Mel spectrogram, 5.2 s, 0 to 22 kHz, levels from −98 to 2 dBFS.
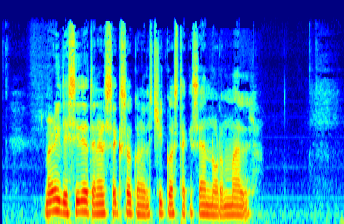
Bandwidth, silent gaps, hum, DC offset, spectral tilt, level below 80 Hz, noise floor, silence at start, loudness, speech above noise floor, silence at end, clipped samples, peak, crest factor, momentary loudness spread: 16 kHz; none; none; under 0.1%; -5 dB/octave; -48 dBFS; -56 dBFS; 0.65 s; -15 LUFS; 42 dB; 1.35 s; under 0.1%; -2 dBFS; 16 dB; 8 LU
